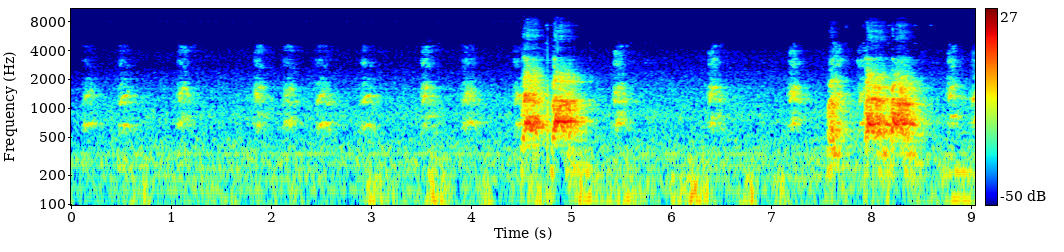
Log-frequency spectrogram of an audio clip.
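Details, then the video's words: Golden Retriever puppy reacting to a barking sound: a string of soft, evenly spaced barks about every half second, broken by two louder, harsher bursts of barking near the middle and end. "Golden retriever puppy reaction on sound of barking"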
